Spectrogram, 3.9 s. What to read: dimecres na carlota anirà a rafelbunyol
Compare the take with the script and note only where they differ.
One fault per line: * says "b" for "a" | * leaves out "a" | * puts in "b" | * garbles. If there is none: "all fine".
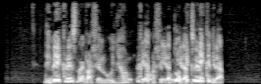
* leaves out "carlota anirà"
* garbles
